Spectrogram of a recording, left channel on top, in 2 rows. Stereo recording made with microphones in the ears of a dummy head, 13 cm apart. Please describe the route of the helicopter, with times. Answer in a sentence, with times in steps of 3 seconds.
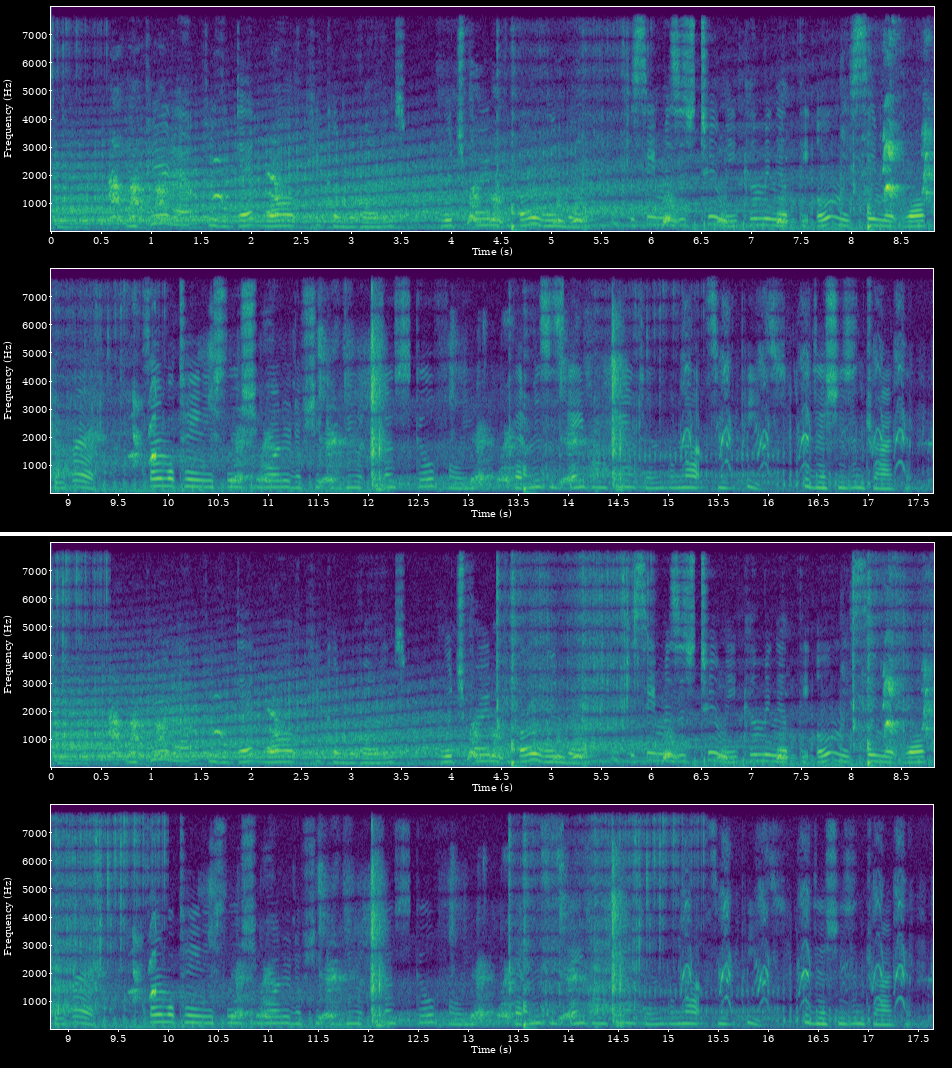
You can hear the helicopter in the centre from 0 s and on the left from 3 s.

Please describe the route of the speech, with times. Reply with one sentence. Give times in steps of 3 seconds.
You can hear the speech on the left from 0 s, in the centre from 3 s and on the left from 6 s.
